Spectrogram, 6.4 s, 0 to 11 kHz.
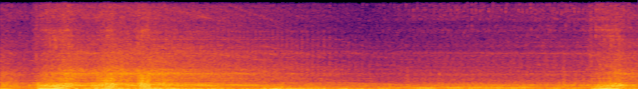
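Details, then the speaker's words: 2014 Jeep Patriot 2.4 after throttle body replacement for limp mode (lightning bolt, U0401 communication code, wouldn't rev): engine starts, revs cleanly, settles to steady idle; throttle restored, communication light off, check engine light still on; normal start, rev and idle. "Listen to that baby purr. All right, so there it is. It's done. As you can hear, I have throttle again."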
